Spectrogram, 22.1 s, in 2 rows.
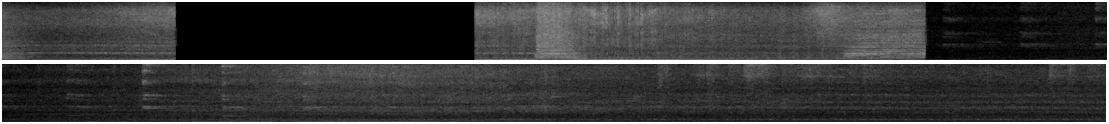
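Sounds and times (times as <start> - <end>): train horn blasts: 0.0 - 0.6, 5.2 - 6.0, 8.4 - 9.3
passenger train passing: 0.0 - 1.8, 4.8 - 22.0
diesel locomotive rumble: 4.8 - 22.0.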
